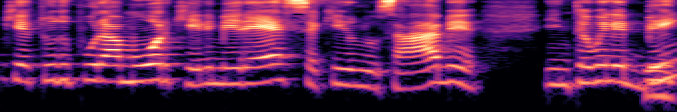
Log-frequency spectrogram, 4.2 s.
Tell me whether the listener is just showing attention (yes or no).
yes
